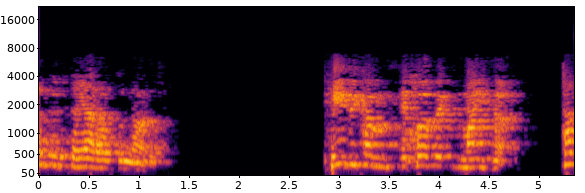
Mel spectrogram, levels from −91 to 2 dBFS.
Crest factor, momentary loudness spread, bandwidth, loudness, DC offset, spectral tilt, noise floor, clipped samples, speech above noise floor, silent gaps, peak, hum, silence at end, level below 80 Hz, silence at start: 16 dB; 8 LU; 7 kHz; -16 LUFS; under 0.1%; -6.5 dB/octave; -86 dBFS; under 0.1%; 71 dB; none; 0 dBFS; none; 0 s; -54 dBFS; 0 s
